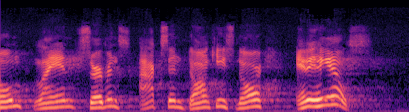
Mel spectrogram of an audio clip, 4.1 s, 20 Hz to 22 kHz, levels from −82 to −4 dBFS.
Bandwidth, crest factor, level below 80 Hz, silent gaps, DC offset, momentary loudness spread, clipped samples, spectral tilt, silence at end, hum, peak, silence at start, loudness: 16.5 kHz; 18 dB; -54 dBFS; none; under 0.1%; 10 LU; under 0.1%; -4 dB/octave; 0.4 s; none; -4 dBFS; 0 s; -21 LUFS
